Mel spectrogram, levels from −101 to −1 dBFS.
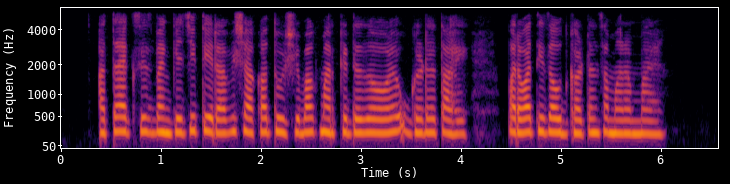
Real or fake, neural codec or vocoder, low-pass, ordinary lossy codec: real; none; 5.4 kHz; none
